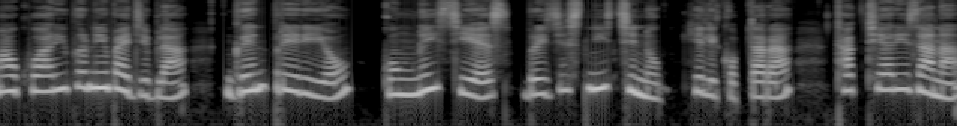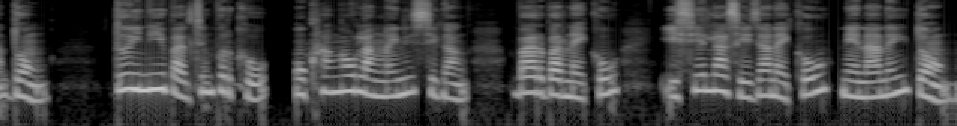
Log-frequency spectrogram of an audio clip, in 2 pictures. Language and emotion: Bodo, neutral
